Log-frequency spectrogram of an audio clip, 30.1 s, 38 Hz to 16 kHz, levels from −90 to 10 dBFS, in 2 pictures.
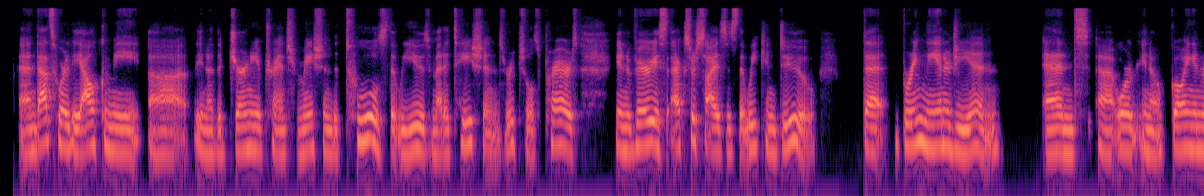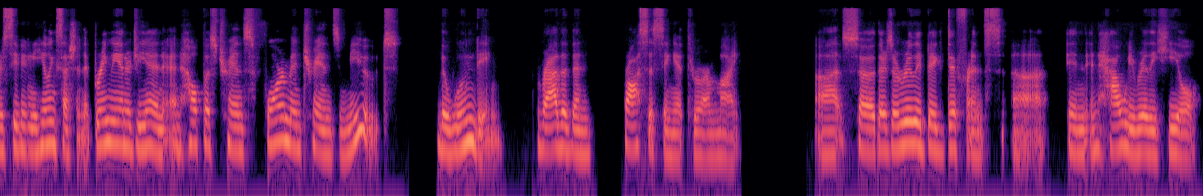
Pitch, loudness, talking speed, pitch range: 160 Hz, -21 LUFS, 155 wpm, 150-180 Hz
